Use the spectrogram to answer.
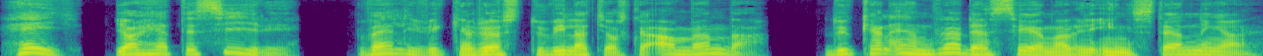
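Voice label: Swedish, Sweden; iOS Sounds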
